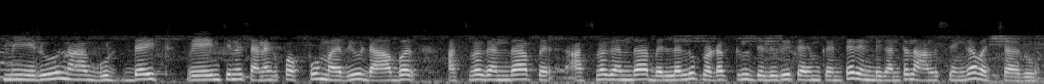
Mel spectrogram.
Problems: background sounds at intervals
